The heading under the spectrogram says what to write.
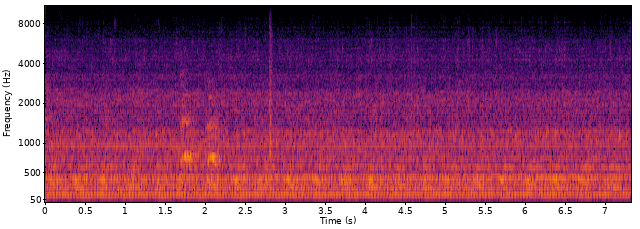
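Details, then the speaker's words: Late-1990s/early-2000s Whirlpool direct-drive washer, neutral drain to the standpipe with timer noise: steady low rumble with a soft rolling, train-like rhythm; the normal neutral sound. "Here's the timer sound and the neutral drain to the stand height here. And the awesome neutral sounds."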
